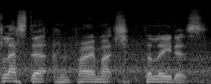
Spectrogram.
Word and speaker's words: Leicester: rest of the world try to learn how to pronounce their name lyse ester Lai Chester we got a lot of that didn't we but very much Leicester and very much the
